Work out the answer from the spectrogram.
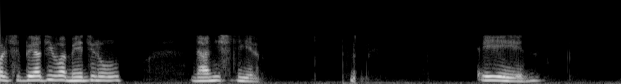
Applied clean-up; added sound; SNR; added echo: neural diffusion model UNIVERSE++.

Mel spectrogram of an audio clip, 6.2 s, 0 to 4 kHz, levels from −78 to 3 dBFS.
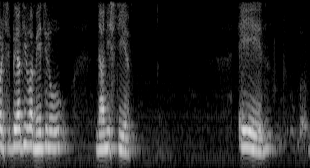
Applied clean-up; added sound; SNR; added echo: none; none; none; none.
